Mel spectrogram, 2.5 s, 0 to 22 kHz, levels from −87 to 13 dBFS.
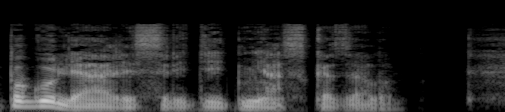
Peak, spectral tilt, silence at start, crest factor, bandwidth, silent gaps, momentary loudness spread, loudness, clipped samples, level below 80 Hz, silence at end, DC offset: -8 dBFS; -6 dB/octave; 0.05 s; 18 dB; 10.5 kHz; none; 15 LU; -25 LUFS; under 0.1%; -48 dBFS; 0.6 s; under 0.1%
